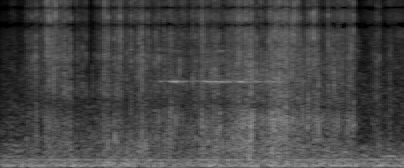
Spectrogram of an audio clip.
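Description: Paper rustling and crinkling as a brown paper takeaway bag and the paper wrapper of a sandwich are handled. The crinkling goes on almost without a break and stops shortly before the end.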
